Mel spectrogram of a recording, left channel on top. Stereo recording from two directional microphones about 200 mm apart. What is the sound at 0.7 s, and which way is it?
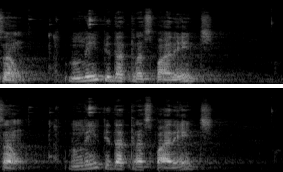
Speech, 35° right (ahead or behind).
